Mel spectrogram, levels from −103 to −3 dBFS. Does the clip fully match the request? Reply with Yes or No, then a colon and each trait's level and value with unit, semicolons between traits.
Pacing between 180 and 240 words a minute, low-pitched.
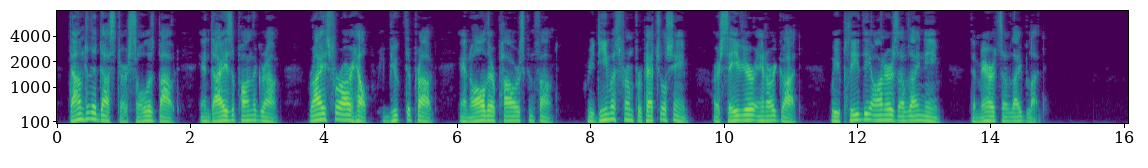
Yes: average, 185 wpm; low, 120 Hz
